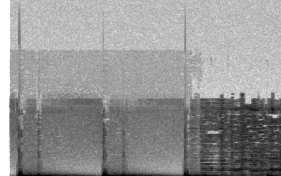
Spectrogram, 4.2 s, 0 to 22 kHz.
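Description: A heartbeat sound effect: three deep double thumps (lub-dub) about 1.2 seconds apart, each fading away, before music starts about three seconds in.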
